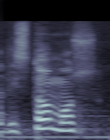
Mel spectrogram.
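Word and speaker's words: δίστομος: palabra un poco rara, se llama distomos, así como se pronuncia, distomos, así se escribe, y usted lo va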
